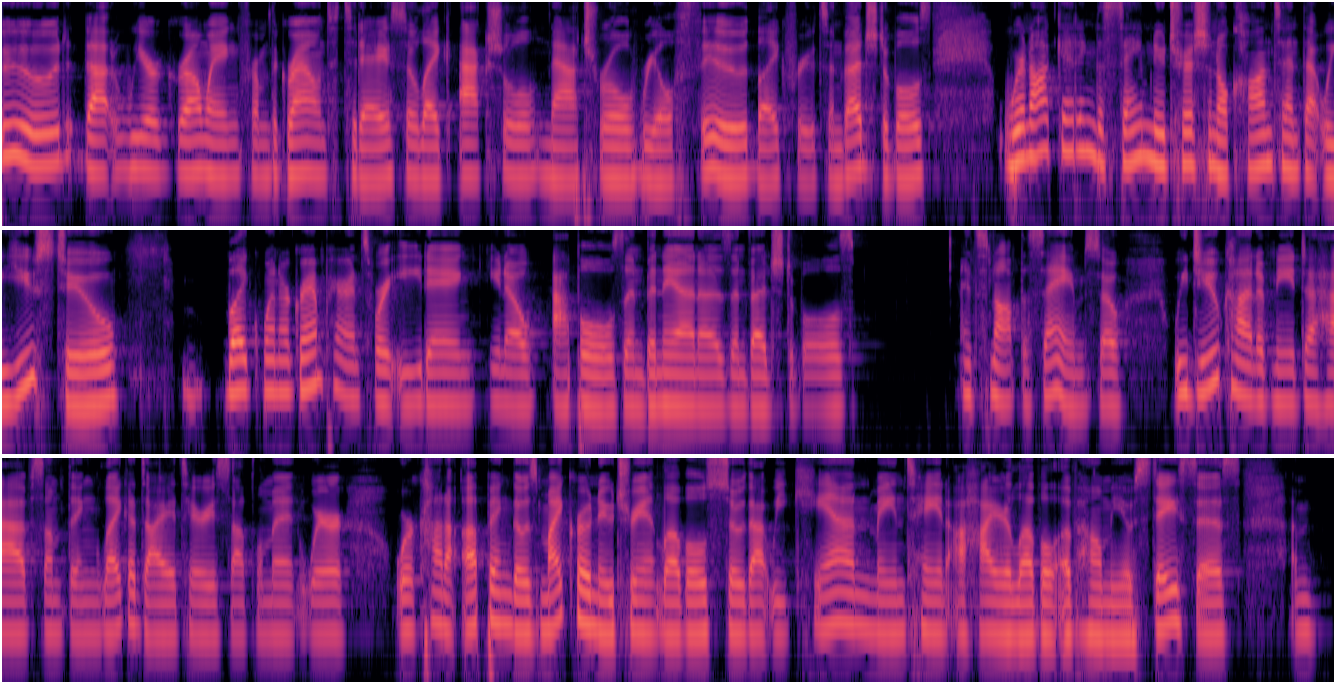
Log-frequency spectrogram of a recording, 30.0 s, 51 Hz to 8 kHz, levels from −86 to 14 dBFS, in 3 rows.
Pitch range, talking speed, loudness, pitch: 155-185 Hz, 160 wpm, -24 LUFS, 160 Hz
